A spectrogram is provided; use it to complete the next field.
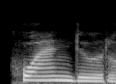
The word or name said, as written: whangdoodle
